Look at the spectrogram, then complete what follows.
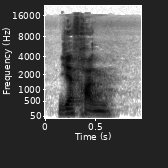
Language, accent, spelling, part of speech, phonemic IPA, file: French, France, diaphragme, noun / verb, /dja.fʁaɡm/, LL-Q150 (fra)-diaphragme.wav
- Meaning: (noun) 1. diaphragm 2. diaphragm (contraceptive); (verb) inflection of diaphragmer: 1. first/third-person singular present indicative/subjunctive 2. second-person singular imperative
